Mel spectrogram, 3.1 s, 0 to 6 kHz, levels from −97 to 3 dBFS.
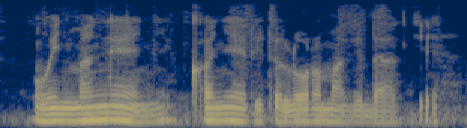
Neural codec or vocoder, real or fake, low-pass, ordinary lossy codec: none; real; 5.4 kHz; none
